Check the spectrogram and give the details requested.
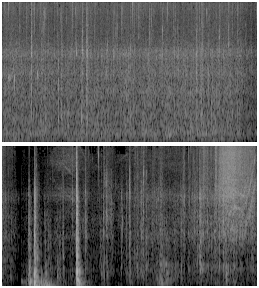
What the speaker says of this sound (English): All you can hear is the rain.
